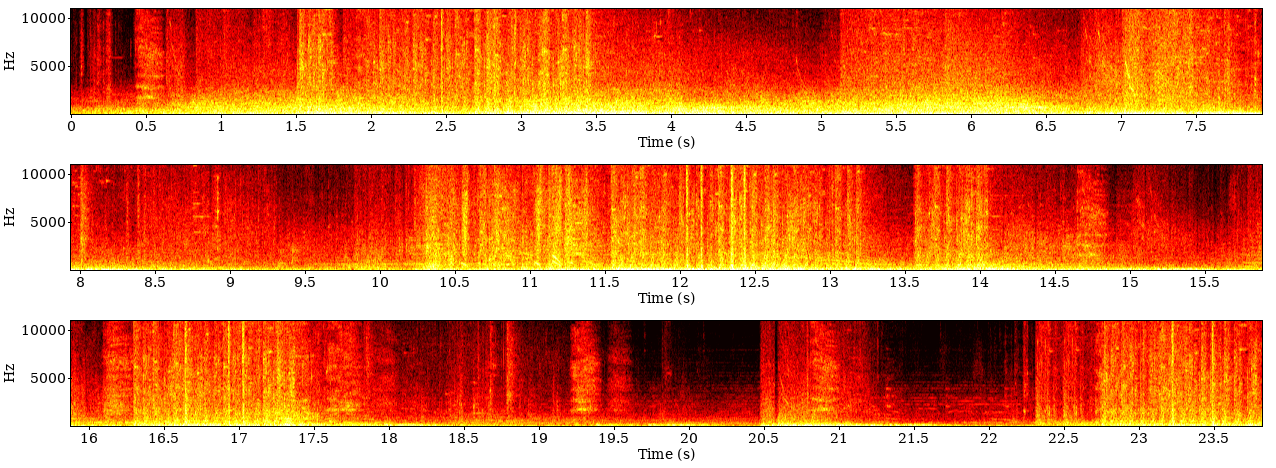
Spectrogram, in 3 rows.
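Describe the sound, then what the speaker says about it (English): Airstrike explosions and gunfire in the Call of Duty Modern Warfare 3 video game, playing as continuous dense booms and rattling shots throughout, loud and sustained with heavy low rumble, with a game voice over the action. "Friendly airstrike on the way."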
